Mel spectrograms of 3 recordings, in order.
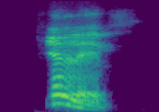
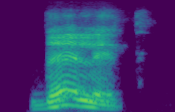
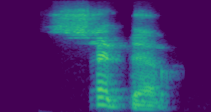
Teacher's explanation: el acento se marcará siempre en la primera vocal, o sea, en la primera sílaba en este caso.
